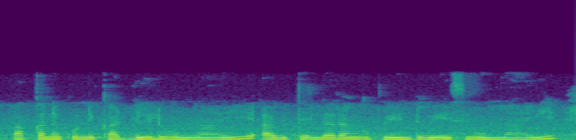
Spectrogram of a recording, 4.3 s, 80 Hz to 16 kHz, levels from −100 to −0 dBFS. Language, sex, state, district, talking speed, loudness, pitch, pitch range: Telugu, female, Telangana, Mahabubabad, 140 wpm, -13 LUFS, 205 Hz, 195-215 Hz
